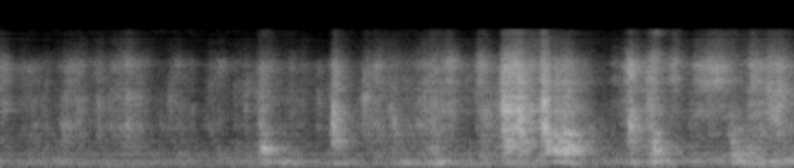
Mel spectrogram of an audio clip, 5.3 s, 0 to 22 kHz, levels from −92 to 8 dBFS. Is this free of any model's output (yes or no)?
no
